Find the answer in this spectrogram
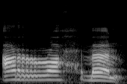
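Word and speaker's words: الرحمن: Kemudian Ar-Rahman, ro-nya fathah ini tebal. Ro fathah itu dibaca cara bacanya tebal. Fathah atau dhamma dibaca tebal.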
